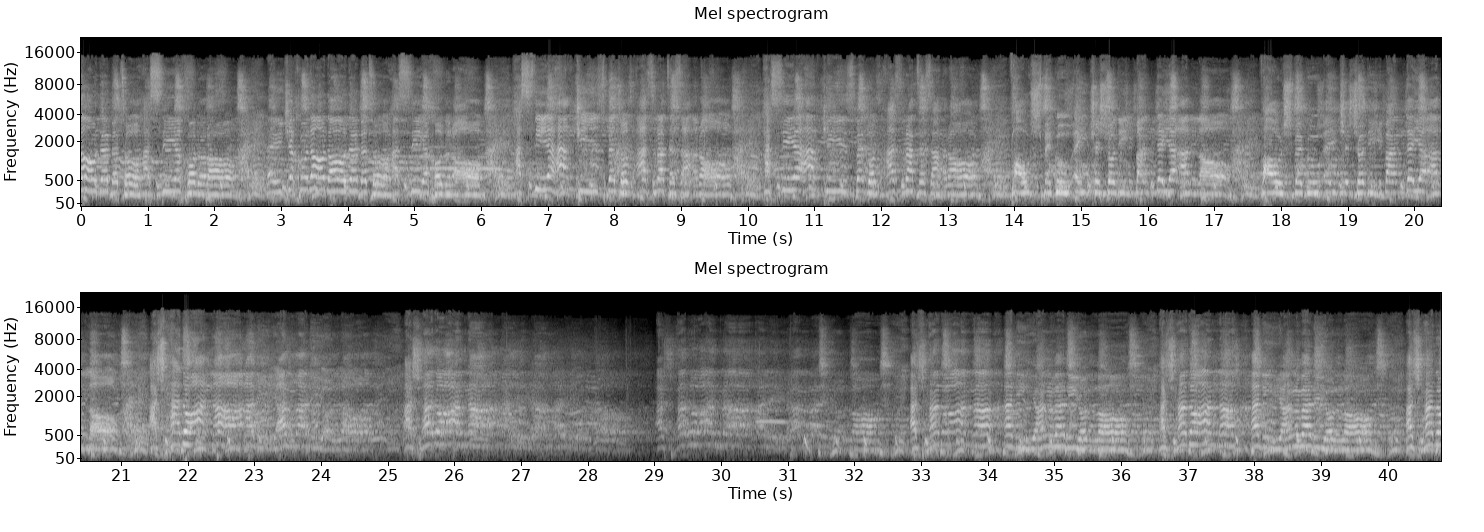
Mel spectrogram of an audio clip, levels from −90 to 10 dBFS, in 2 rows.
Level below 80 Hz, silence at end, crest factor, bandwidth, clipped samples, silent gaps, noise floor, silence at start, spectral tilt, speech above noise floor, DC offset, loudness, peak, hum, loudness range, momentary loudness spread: -52 dBFS; 0 s; 14 dB; 16 kHz; under 0.1%; none; -36 dBFS; 0 s; -2.5 dB/octave; 23 dB; under 0.1%; -13 LUFS; 0 dBFS; none; 10 LU; 13 LU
